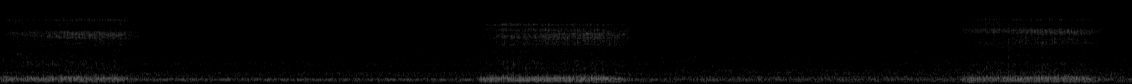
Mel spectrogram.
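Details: Adult man snoring in sleep after heavy drinking: slow, rumbling snores with a hissing edge, roughly every five seconds, over steady room noise; snoring.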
